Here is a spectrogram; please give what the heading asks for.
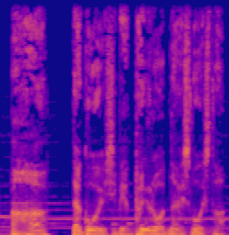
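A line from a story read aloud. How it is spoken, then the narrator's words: Sighing. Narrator (Russian): вздохнул садовод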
